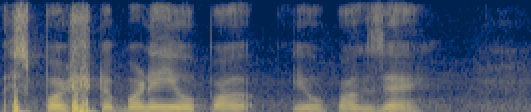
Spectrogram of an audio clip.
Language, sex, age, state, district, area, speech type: Goan Konkani, female, 30-45, Goa, Salcete, rural, spontaneous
